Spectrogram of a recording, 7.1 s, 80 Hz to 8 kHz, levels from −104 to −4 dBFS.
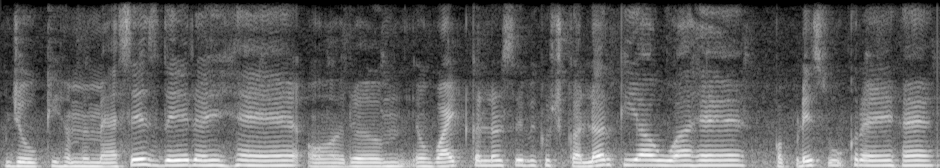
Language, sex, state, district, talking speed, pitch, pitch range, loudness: Hindi, female, Rajasthan, Bikaner, 180 wpm, 225 Hz, 185-230 Hz, -15 LUFS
